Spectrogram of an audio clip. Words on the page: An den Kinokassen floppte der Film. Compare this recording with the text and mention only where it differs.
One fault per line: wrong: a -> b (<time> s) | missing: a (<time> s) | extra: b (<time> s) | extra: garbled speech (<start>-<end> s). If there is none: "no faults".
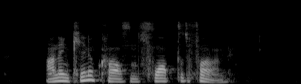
no faults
